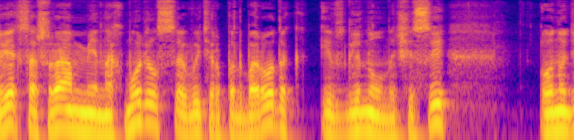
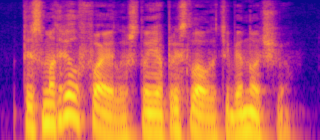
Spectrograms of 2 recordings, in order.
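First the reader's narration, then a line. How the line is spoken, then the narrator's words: Plain. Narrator (Russian): спросила Мэйорана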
